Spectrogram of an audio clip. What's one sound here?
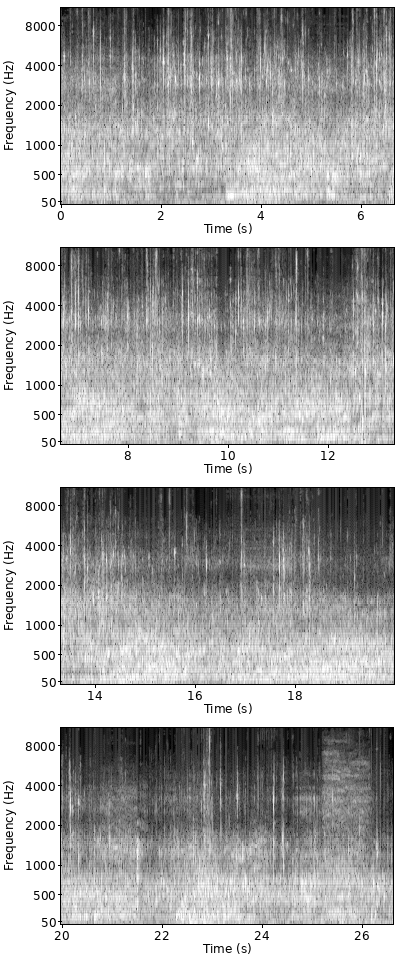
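Bubbles rush and gurgle loudly underwater.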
